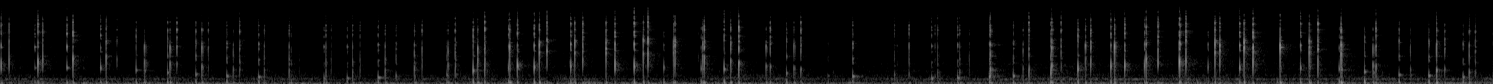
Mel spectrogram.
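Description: A small, square, thick-walled glass perfume bottle, hollow and seemingly partly filled with liquid, is held in one hand near the mic and tapped with long acrylic nails. The taps come in rapid, uneven runs of sharp, bright clicks that stop almost instantly, over a faint steady low hum throughout.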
